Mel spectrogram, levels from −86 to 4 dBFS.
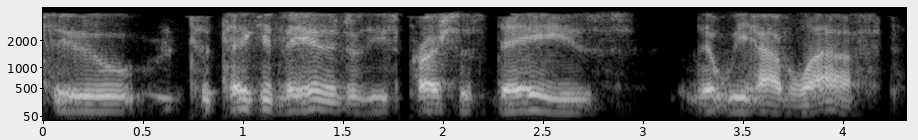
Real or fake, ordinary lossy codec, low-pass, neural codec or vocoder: fake; MP3, 24 kbps; 3.6 kHz; codec, 16 kHz, 16 kbps, FunCodec, trained on Chinese and English, 50 frames a second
